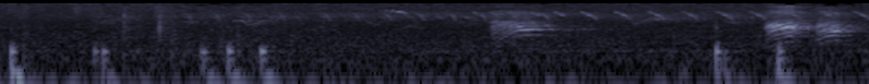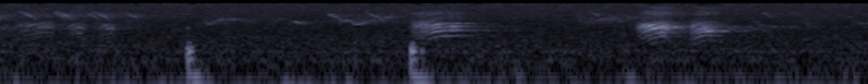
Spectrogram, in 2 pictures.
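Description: White-winged grosbeak giving short, husky, downslurred call notes about every second, among sharp woody clicks and knocks and a faint high twitter.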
